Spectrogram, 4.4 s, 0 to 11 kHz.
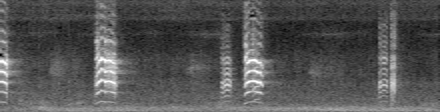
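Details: Adult zebra finch pair and three juveniles, recorded 2 August 2022: four short, loud, nasal beeping calls spaced roughly one to one and a half seconds apart against faint background noise.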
